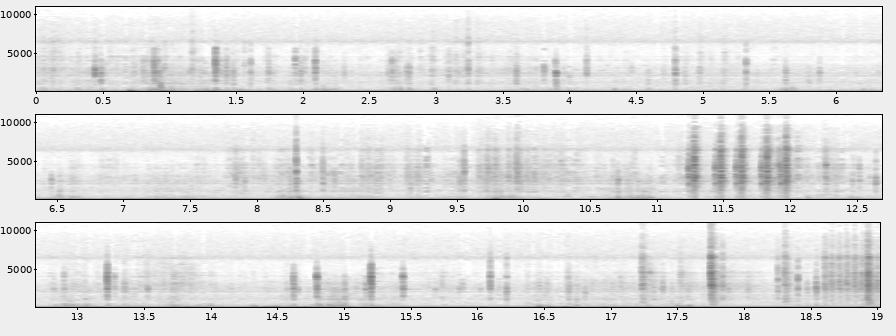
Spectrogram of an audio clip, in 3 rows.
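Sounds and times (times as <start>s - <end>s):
steady low hum: 0.0s - 19.0s
sharp clicks: 10.7s - 13.5s, 14.6s - 19.0s.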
